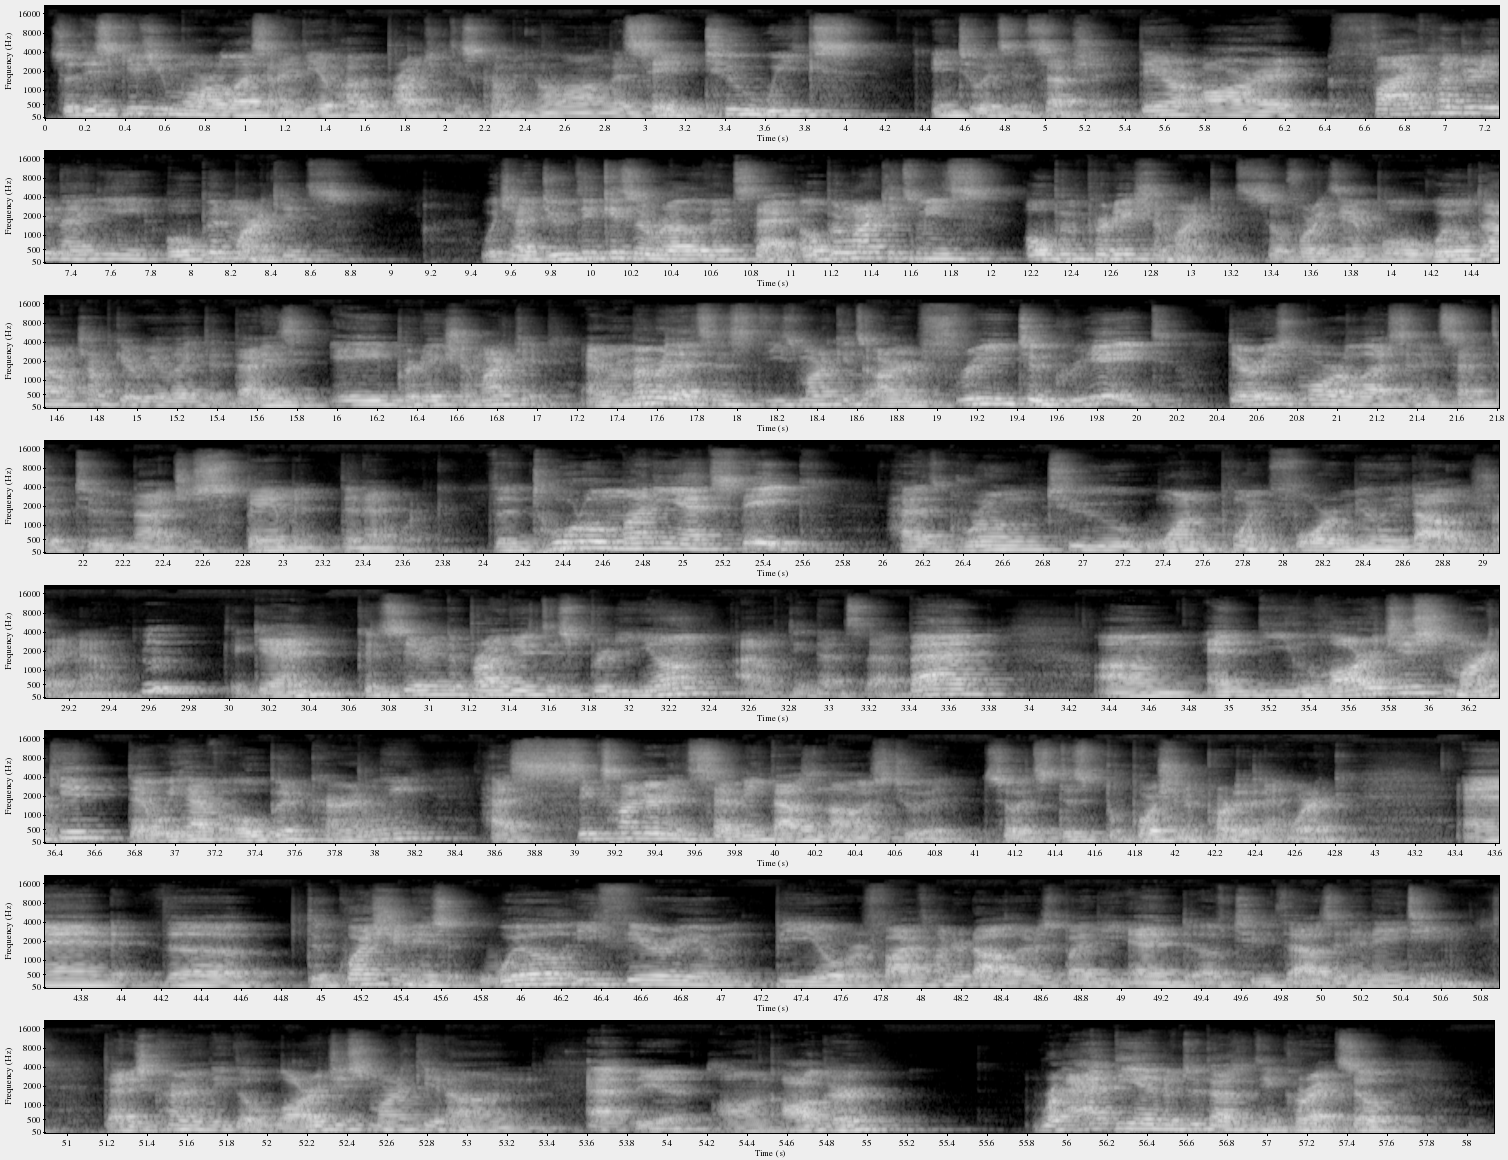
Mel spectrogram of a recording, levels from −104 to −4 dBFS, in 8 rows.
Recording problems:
off-mic speech; far
room echo; slight; dies away in 0.4 s

